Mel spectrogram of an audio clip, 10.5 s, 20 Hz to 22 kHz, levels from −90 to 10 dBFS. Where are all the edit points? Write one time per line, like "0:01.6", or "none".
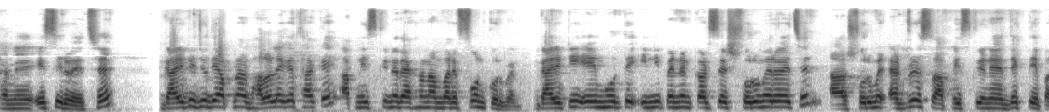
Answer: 0:01.5

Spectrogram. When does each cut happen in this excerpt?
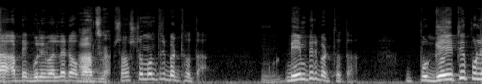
0:01.1

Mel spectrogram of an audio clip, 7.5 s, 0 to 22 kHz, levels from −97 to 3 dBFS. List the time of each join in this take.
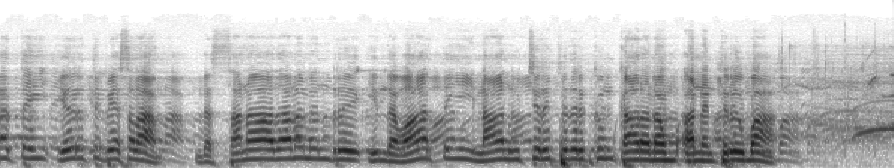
none

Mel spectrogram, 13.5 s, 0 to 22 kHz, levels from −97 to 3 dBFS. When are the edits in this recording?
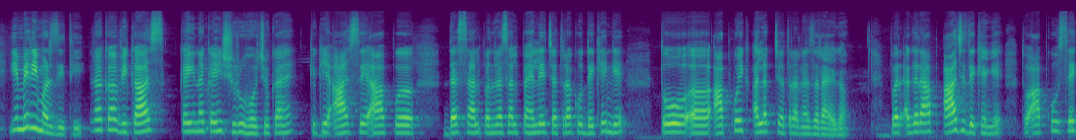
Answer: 0:01.1

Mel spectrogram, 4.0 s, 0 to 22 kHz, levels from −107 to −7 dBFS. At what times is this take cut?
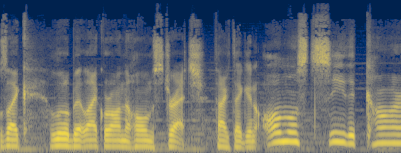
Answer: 0:02.0

